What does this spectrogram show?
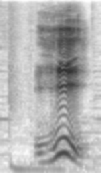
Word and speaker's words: he: He, you stress the H. He, not E, it's he.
